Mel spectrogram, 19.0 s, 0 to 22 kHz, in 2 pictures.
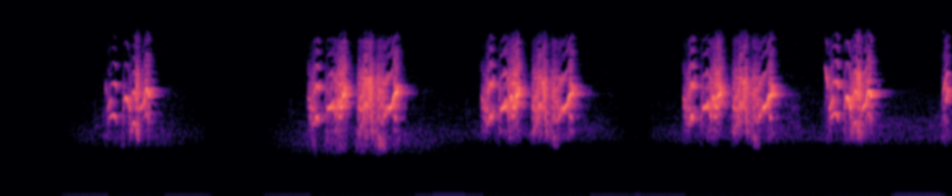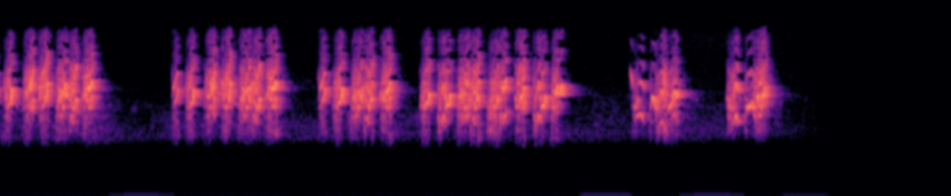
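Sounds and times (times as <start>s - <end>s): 
bird uttering rapid scratchy high-pitched chatter: 1.0s - 1.6s, 3.1s - 4.1s, 4.8s - 5.9s, 6.8s - 10.6s, 11.2s - 17.3s.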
